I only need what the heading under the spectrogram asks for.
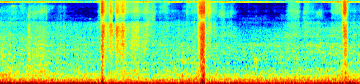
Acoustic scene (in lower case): bus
